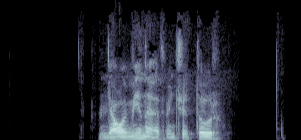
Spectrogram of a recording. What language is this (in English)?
Latvian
